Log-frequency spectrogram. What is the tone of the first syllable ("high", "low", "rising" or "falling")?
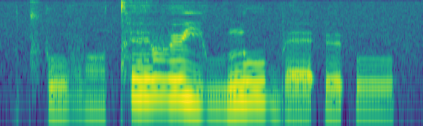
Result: low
